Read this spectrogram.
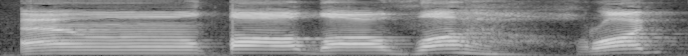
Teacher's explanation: It's the letter qaf, dad on the sides, dha, second part of the tongue at the edge of the top teeth. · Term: heavy letters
